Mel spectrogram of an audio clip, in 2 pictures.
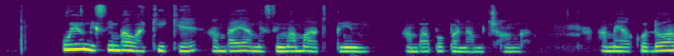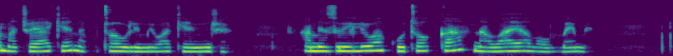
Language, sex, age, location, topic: Swahili, female, 25-35, Nairobi, government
